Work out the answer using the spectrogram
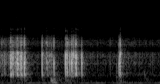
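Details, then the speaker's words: Cobra 29 LTD CB radio that is one channel off frequency and intermittently fails to receive: bursts of harsh crackle and static cutting in and out instead of voices. Cause is a cold solder joint. "now it's really kind of acting up now I'm not hearing just static instead of anybody talking so"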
